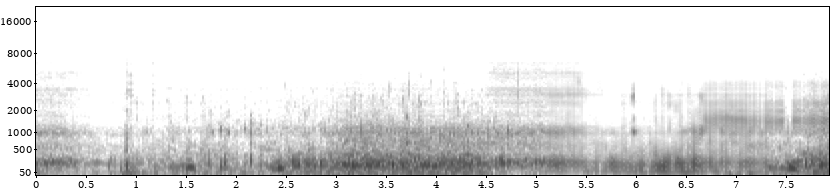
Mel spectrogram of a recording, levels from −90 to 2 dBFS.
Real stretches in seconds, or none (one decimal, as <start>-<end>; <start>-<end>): 0.0-5.1; 7.3-7.9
